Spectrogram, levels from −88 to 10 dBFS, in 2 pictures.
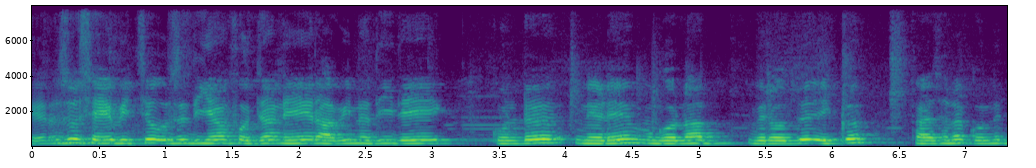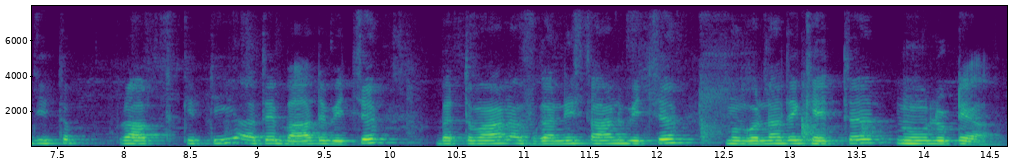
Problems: background sounds at intervals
